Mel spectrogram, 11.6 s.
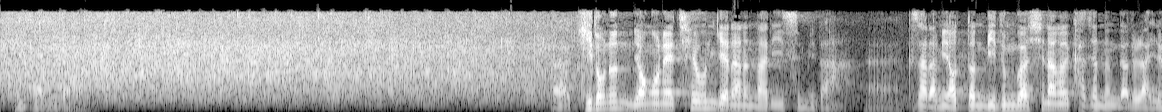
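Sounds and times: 
audience applause: 0.0s - 6.0s
speech: 0.1s - 1.0s, 5.5s - 11.6s.

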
